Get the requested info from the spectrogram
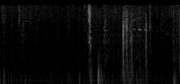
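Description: Water poured from a glass bottle into a drinking glass, heard as a few faint, short splashes and clicks, with a small cluster of them past the middle.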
